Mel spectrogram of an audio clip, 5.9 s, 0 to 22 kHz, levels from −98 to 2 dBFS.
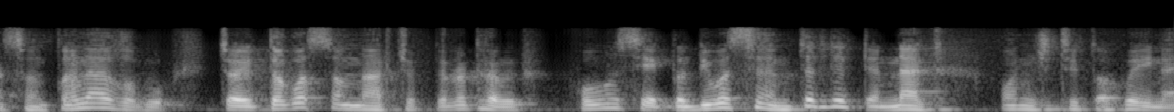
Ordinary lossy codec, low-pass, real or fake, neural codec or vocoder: none; none; fake; codec, 16 kHz, 0.5 kbps, X-Codec, HuBERT features, trained on general audio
